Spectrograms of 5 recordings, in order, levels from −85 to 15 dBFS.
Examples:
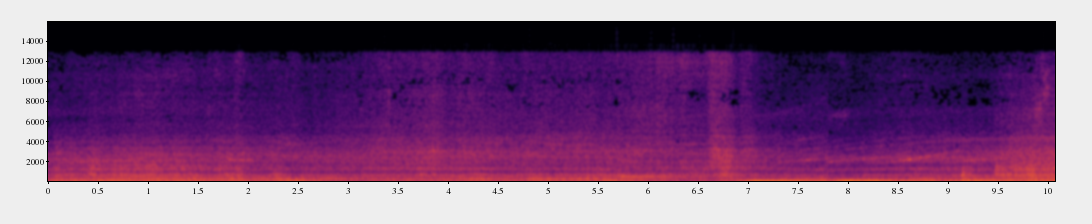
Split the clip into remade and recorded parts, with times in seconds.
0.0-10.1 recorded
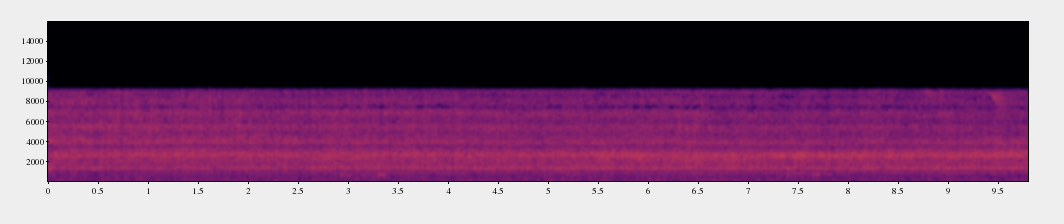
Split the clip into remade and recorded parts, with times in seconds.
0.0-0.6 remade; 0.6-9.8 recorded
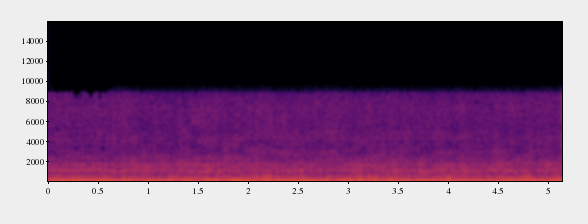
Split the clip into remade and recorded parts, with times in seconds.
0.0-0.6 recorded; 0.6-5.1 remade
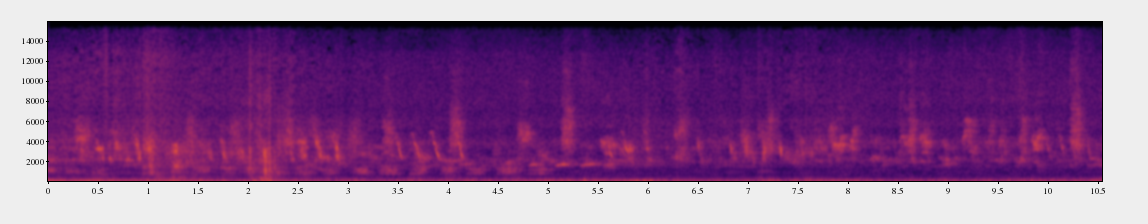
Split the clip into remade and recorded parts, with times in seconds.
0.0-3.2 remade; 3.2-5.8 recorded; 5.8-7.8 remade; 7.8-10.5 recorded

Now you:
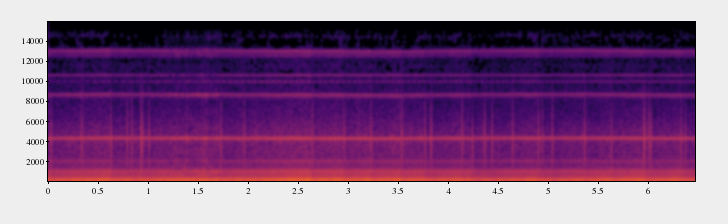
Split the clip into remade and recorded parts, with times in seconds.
0.0-1.2 recorded; 1.2-1.7 remade; 1.7-6.5 recorded

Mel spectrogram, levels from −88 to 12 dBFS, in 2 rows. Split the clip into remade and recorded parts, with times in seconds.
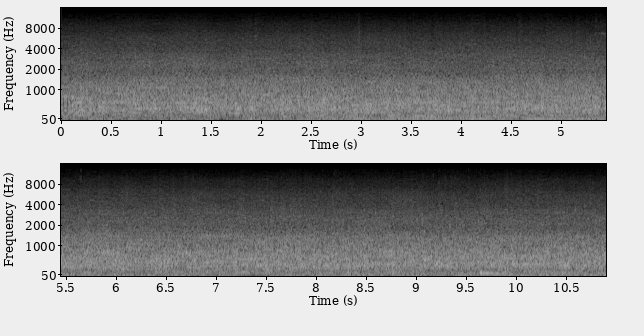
0.0-5.2 remade; 5.2-5.7 recorded; 5.7-8.0 remade; 8.0-8.4 recorded; 8.4-9.0 remade; 9.0-9.8 recorded; 9.8-10.4 remade; 10.4-10.9 recorded

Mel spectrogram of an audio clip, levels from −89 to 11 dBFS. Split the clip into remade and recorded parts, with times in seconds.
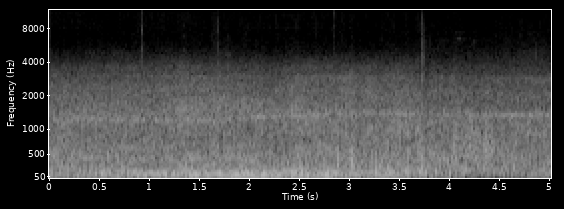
0.0-5.0 recorded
